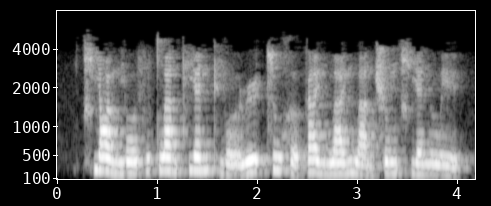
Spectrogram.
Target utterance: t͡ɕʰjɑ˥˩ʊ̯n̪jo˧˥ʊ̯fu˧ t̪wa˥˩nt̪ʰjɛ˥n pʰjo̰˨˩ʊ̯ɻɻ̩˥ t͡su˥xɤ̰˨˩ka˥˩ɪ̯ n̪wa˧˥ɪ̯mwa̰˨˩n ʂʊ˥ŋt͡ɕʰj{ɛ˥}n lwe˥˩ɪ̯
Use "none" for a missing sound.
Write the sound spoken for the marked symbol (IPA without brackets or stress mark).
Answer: ɛ˥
